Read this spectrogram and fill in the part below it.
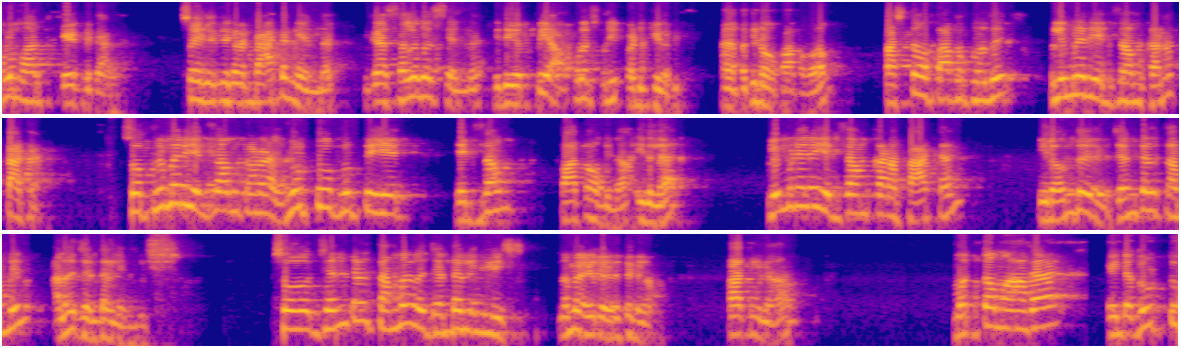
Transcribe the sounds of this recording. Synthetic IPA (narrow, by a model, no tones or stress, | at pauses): ʋɐlɐ̃maːɾɯkːɯ̥keːʈːɪɾɯkːaːŋɡɐ | soːɪðɯkːɪɯkːaːnɐpaːʈɐnɛnːɐðkːaːnɐsɛlbɐɾsɛnːɐɪðɯɛpːɐɽiɐpːɾoːt͡ʃpɐɳːipɐɽɪkːɐʋɐðɯ | ɐðɐpːɐt̪ːinɐmːɐpaːɾkɐpɔːɾõː | kɐsʈɐmapaːɾk̬ɐp̬ːoːɐðɯpɪlɪmɪnɐɾiɛks̬aːmkaːnɐpaːʈɐɳ | soːpɪlɪmɐɾiɛksaːmkaːnɐjuːʈjuːbɾuʈːeeː | ɛksaːm | paːɾt̪õːɐpːɐɽɪnːa̰ːʔɪðɪlɐ | pɪlɪmɪnɐɾiɛksaːmkaːnɐpaːʈːɐn | ɪðɪlːɐʋɐnd̪ɯd͡ʒɛnɖɾɐlt̪ɐmːɪlɐlːɐðɯd͡ʒɛnɾɐlɪŋɡlɪːʂ | soːd͡ʒɛnɖɾɐlt̪ɐmɪlɐnd̪ɯd͡ʒɛnɖɾɐlɪŋɡɭiːʂ | nɐmːɐɛðɯlɛɽɯt̪̬ːɯk̬ːɐlã̰ː | paːɾt̪ĩŋɡɐnːaː | mɔt̪ːɐmaːɣɐ | ɪnd̪ɐɡʊɖ̚ʈːu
